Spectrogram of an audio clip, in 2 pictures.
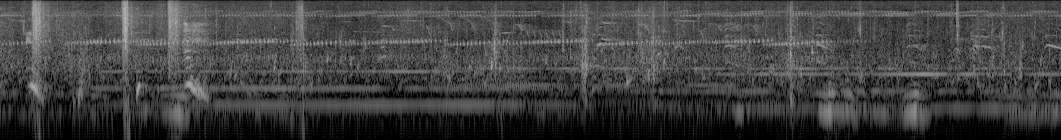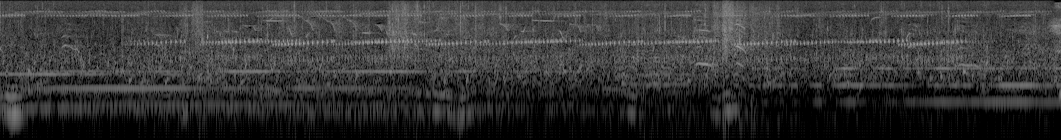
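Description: Frogs calling in a steady series of short chirping notes, about two a second, in two long runs, over soft sustained music tones. A few sharp clicks sound in the first two seconds.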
